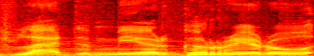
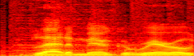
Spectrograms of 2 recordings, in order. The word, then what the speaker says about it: Vladimir Guerrero: I'm wearing, in fact, the jersey of Vladimir Guerrero Sr., whose son, Vladimir Guerrero Jr., is doing some pretty good baseballs right now, from what I hear.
